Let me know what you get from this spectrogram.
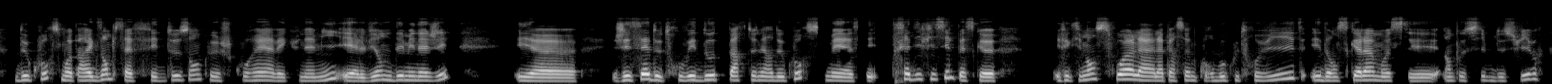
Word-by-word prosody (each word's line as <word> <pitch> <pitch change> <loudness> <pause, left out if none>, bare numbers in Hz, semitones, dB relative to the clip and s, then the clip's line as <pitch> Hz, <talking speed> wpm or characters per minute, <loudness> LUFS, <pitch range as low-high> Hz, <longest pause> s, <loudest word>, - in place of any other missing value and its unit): de 200 +3 +1
course. 260 +4 -4
Moi, 190 -1 +2
par 185 0 -2
exemple, 230 +7 +1
ça 180 -3 +1
fait 175 0 -7
2 200 +6 -2
ans 230 +1 -5
que 185 -5 -6
je - - -11
courais 190 +1 -2
avec 170 -3 -3
une 175 - -8
amie 190 - -2
et - - 0
elle 160 -2 +4
vient 200 +5 0
de 205 - -3
déménager 195 - 0 0.6
et 175 -1 +4
heu, 160 -1 +4 0.4
j'essaie 200 +7 +7
de 200 - +4
trouver 195 +2 +1
d'autres 215 +4 +2
partenaires 195 -2 -1
de 180 - +1
course 275 - -3
mais 175 -3 +2
c'est 360 0 -2
très 245 - +3
difficile 245 +6 -4
parce 180 - -3 0.6
qu'effectivement, 200 +4 -4
soit 235 -1 +5
la 190 -4 +4
la 180 -1 +1
personne 190 +1 -4
court 175 -2 -10
beaucoup 185 +1 -5
trop 185 - -8
vite 240 +11 -3
et 195 - 0
dans 180 -1 +1
ce - - -9
cas-là, 200 0 +4
moi, 180 -2 -2
c'est 160 -2 -4
impossible 180 0 -7
de 170 - -9
suivre 230 +8 -4
190 Hz, 200 wpm, -21 LUFS, 175-210 Hz, 0.6 s, j'essaie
